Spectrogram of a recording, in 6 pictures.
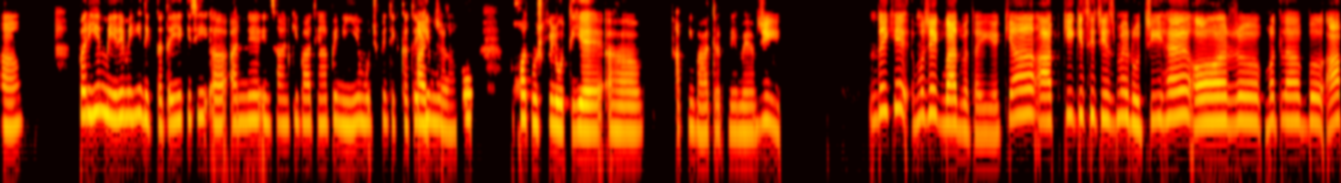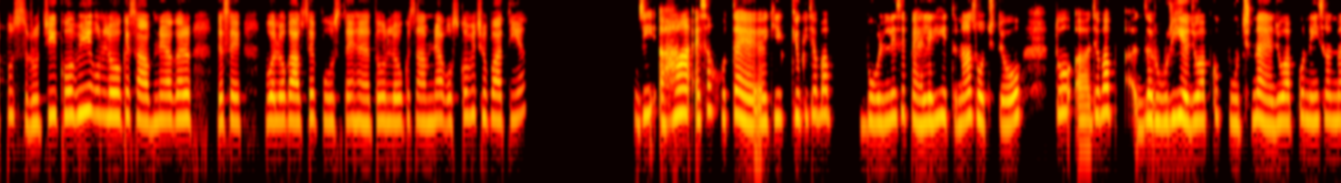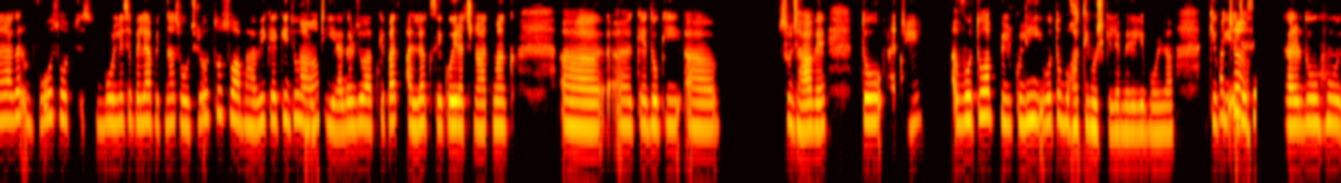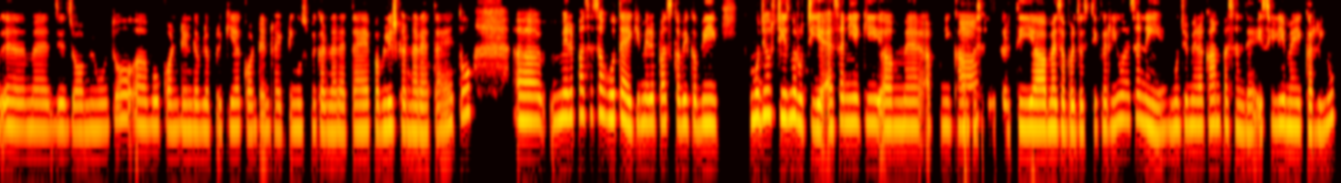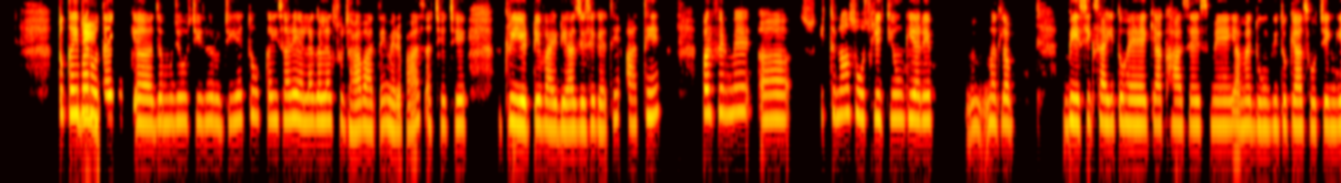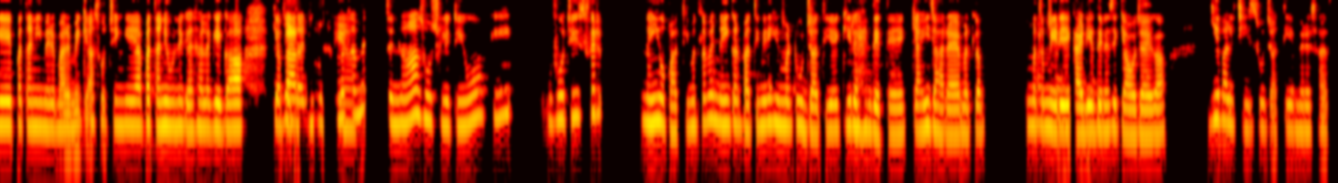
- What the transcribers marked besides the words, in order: in English: "जॉब"; in English: "कॉन्टेन्ट डेवलपर"; in English: "कॉन्टेन्ट राइटिंग"; in English: "पब्लिश"; in English: "क्रिएटिव आइडियाज़"; in English: "बेसिक"; in English: "आइडिया"
- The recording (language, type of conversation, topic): Hindi, advice, क्या मुझे नए समूह में स्वीकार होने के लिए अपनी रुचियाँ छिपानी चाहिए?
